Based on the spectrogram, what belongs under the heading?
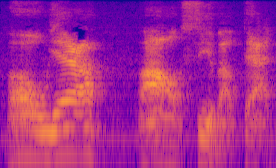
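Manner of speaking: loud, slow threatening growl; angry giant. Acted. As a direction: challenge her, loud and menacing.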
